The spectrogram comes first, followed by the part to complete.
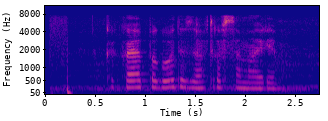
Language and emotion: Russian, neutral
